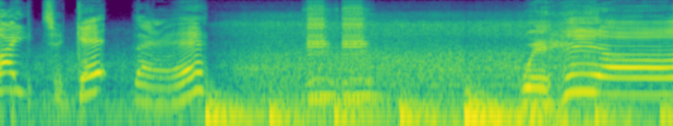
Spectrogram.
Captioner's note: horn beeps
